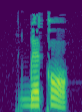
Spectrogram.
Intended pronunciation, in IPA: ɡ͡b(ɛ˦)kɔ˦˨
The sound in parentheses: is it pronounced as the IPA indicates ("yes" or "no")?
yes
